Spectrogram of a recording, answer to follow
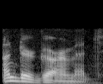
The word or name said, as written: undergarment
